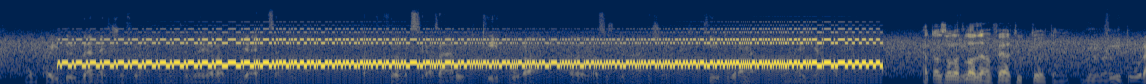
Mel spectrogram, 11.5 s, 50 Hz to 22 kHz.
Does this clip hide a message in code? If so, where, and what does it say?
Yes: NAVTEX (SITOR-B), 100 baud, 170 Hz shift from 0.6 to 8.8 s, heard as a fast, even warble, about 1000 Hz centre, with speech in Hungarian. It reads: ZCZC UA26 FORECAST: WIND NW 4 TO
